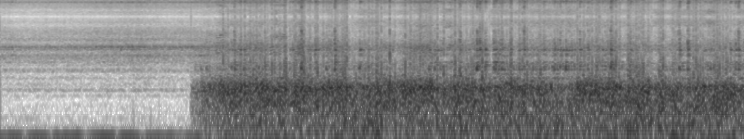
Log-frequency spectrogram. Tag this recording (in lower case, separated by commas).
boat, wind noise (microphone), wind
